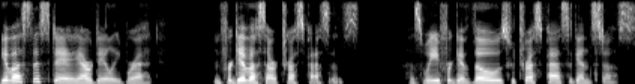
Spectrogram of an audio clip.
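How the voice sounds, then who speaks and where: A woman with an ordinary speaking voice, medium pitch and fairly even intonation, fairly slow pace and big swings in loudness, in a dry, close sound with no echo against a quiet background. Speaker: priest leading morning prayer. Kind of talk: fervent prayer. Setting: online podcast worship recording. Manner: solemn, measured, devout.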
